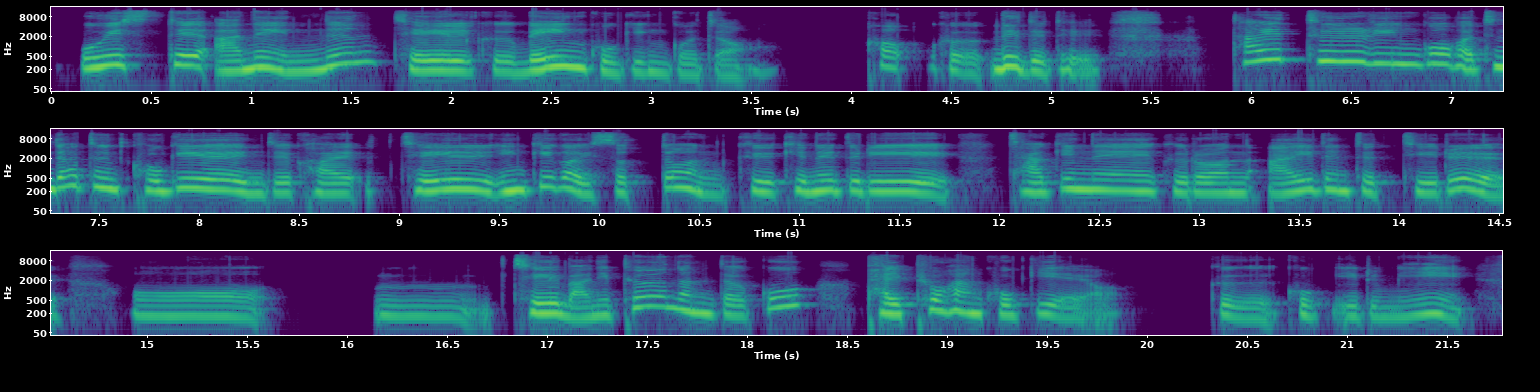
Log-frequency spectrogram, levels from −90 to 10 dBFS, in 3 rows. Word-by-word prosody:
OST 265 +2 +4
안에 180 +6 +3
있는 255 - -1
제일 185 -2 +4
그 175 -2 -5
메인 230 +8 +6
곡인 170 -4 -6
거죠. 160 +4 -10 0.4
커 230 -2 -5
그 180 -7 -5
네네네. 195 -4 +2 0.6
타이틀인 350 -5 +2
것 290 0 +3
같은데 240 +3 +2
하여튼 275 -3 +1
거기에 225 0 +2
인제 180 -1 -2
가에 175 -1 -3 0.2
제일 220 -1 +3
인기가 220 +4 +2
있었던 185 +2 -2
그 195 -3 -1
걔네들이 200 -2 +1 0.2
자기네 210 +1 0
그런 180 -2 -1
아이덴티티를 190 0 -1 0.3
어 165 -2 -5 0.5
음 165 -2 -10
제일 205 -2 +5
많이 165 +1 -2
표현한다고 290 - -1 0.2
발표한 215 +3 +1
곡이에요 185 0 -6 0.4
그 145 -7 -6
곡 180 -1 -7
이름이. 165 +1 -6
195 Hz, 235 characters per minute, -22 LUFS, 175-240 Hz, 0.6 s, 메인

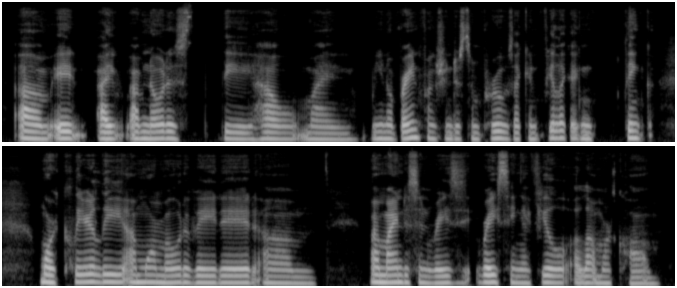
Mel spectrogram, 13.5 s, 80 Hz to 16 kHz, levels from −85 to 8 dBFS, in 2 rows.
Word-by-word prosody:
Um, 175 -2 +4
It 180 +7 +4 0.2
I 170 -1 +4
I've 175 - +2
noticed 175 -2 +1 0.3
the 165 -3 -2
how 165 0 -2
my, 155 -1 -5 0.2
you 175 0 -2
know, 175 -1 0
brain 180 +5 +2
function 175 -2 -6
just 170 -1 -4
improves, 170 +1 -2
I 165 - -2
can 165 -1 -7
feel 190 - -1
like 190 -1 -1
I - - 0
can 170 -1 -2 0.3
think 190 +5 0 0.6
more 190 -3 +6
clearly, 195 0 +1
I'm 185 - +1
more 190 0 +1
motivated, 175 0 +1
um, 165 -3 -4 0.5
my 190 - +4
mind 185 0 +4
isn't 180 -1 -2
raci 170 0 -1
racing, 180 -1 +2
I 165 - -3
feel 175 0 0
a - - -1
lot 170 0 0
more 165 -1 -3
calm. 155 -1 -6
175 Hz, 170 wpm, -24 LUFS, 165-185 Hz, 0.6 s, more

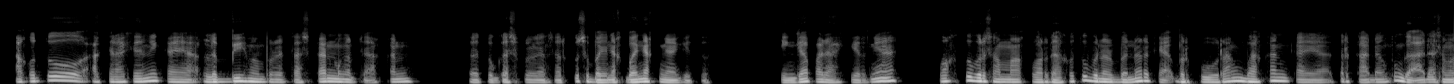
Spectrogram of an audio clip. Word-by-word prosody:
aku 120 +4 -2
tuh 170 -3 +1
akhir-akhir 120 0 -3
ini 160 +4 +4
kayak 115 -7 -3
lebih 120 +5 +3
memprioritaskan 120 0 0
mengerjakan, 120 +2 -2 0.5
eee, 105 - -3
tugas 105 0 -4
freelancer-ku 100 +3 -5
sebanyak-banyaknya 110 0 +2
gitu. 85 - -9 0.7
Hingga 105 +7 +1
pada 110 -5 -1
akhirnya 110 - 0 0.4
waktu 145 +5 -2
bersama 125 -8 +3
keluargaku 110 +2 -2
tuh 185 0 +1
bener-bener 120 +2 +3
kayak 105 -11 -6
berkurang, 120 +6 +2
bahkan 150 +5 +2
kayak 100 -2 -5
terkadang 110 -3 -4
tuh 165 +4 +2
enggak 100 -2 -1
ada 110 - -1
sama 110 0 0
115 Hz, 125 wpm, -23 LUFS, 105-135 Hz, 0.7 s, ini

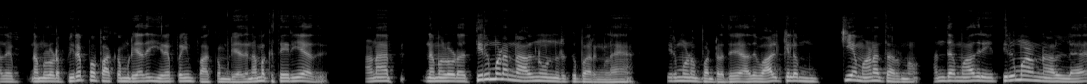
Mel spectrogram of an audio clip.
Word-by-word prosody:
அதுப் 130 -1 -4
நம்மளோட 145 0 +2
பிறப்ப 190 +2 +1
பார்க்க 150 0 0
முடியாது, 145 +2 +1
இறப்பயும் 150 +2 -1
பார்க்க 125 +1 -2
முடியாது, 120 0 -1
நமக்கு 145 -1 0
தெரியாது. 155 -4 +1 0.5
ஆனா, 165 +3 +1 0.2
ப் 250 - -16 0.3
நம்மளோட 155 0 +3 0.2
திருமண 245 +3 +5
நாள்னு 170 +1 +2
1 155 -2 +1
இருக்கு 135 +1 -4
பாருங்களேன்! 115 0 -2 0.4
திருமணம் 160 -2 0
பண்றது 125 -2 -1
அது 130 - +1
வாழ்க்கையில, 160 +4 +1
முக்கியமான 180 - -1
தருணம். 130 -3 -1 0.2
அந்த 165 +2 +1
மாதிரி 170 0 +2 0.2
திருமண 200 +3 +3 0.2
நாள்ல 140 -2 +1
150 Hz, 155 wpm, -26 LUFS, 135-165 Hz, 0.5 s, திருமண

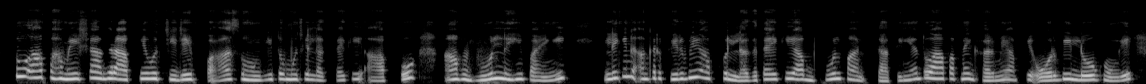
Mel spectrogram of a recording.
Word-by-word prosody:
तो 370 0 +4
आप 315 -2 -2
हमेशा 260 +2 +3
अगर 270 0 +5
आपके 225 +4 +1
वो 265 0 +6
चीज़ें 230 -2 +1
पास 230 +5 -4
होंगी 210 +1 +1
तो 245 +1 -1
मुझे 235 0 +1
लगता 195 -3 -7
है 200 - -5
कि 245 +4 -7
आपको 170 - -3 0.3
आप 235 +1 +1 0.2
भूल 220 +8 +4
नहीं 245 -2 +4
पाएँगी। 195 +8 -2 0.4
लेकिन 290 +9 +1
अगर 270 0 -2
फ़िर 240 +2 +2
भी 325 +2 +3
आपको 275 -3 -3
लगता 190 0 -1
है 240 0 +1
कि 265 +2 -1
आप 230 -3 +1 0.2
भूल 250 +4 +2
पा 220 -3 -2
जाती 175 +3 -7
हैं 250 +4 -2
तो 295 0 +1
आप 260 0 -1
अपने 255 0 -1
घर 175 -6 -3
में 205 +4 -3
आपके 210 0 -7
और 185 +2 0
भी 245 +4 +2
लोग 205 +1 +3
होंगे 190 +7 -2
235 Hz, 220 wpm, -22 LUFS, 200-260 Hz, 0.4 s, वो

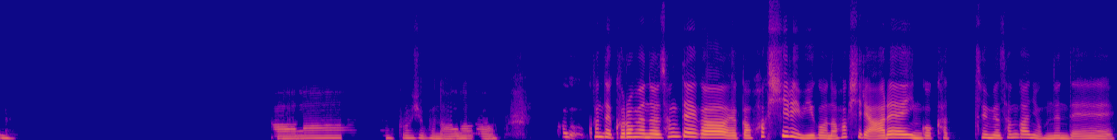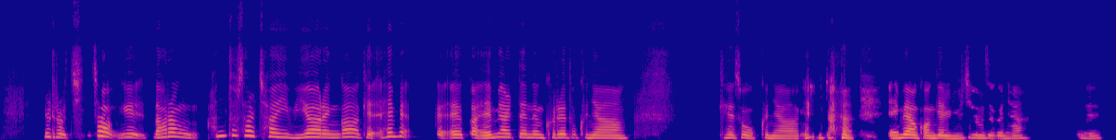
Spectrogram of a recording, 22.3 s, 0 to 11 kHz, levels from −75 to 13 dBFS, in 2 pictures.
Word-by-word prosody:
음. 185 -4 -7 2.6
아. 190 +3 -5 0.4
좀 195 -1 -10
그러시구나. 190 -3 -6 1.0
그 380 +12 -7
근데 300 -3 +2
그러면은 275 -1 +5
상대가 260 -7 +6
약간 200 +1 +1
확실히 320 - +2
위거나 200 -1 +1
확실히 255 -3 -1
아래인 230 0 +5
것 195 0 -3
같으면 210 +2 -3
상관이 245 0 -2
없는데 180 -2 -2 0.5
예를 300 - -1
들어 270 -3 0
진짜 355 - 0
얘 250 -4 -2
나랑 265 -1 -1
1-2 370 +3 -2
살 380 -3 +1
차이 295 -5 -1
위아랜가 265 +3 +1
이렇게 - - +1
해해 - - -8
그러니까 325 +1 -3 0.2
그 225 - -3
약간 235 -2 +1
애매할 265 +4 +2
때는 245 -2 -1
그래도 245 +1 -2
그냥 210 -2 -1 0.9
계속 220 -3 -3
그냥 190 -3 -2
일단 220 -1 0 0.3
애매한 220 +2 +5
관계를 205 -2 +2
유지하면서 205 +2 -3
그냥. 190 0 -5 0.5
네. 190 -2 -9
220 Hz, 270 characters per minute, -22 LUFS, 195-265 Hz, 2.6 s, 상대가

